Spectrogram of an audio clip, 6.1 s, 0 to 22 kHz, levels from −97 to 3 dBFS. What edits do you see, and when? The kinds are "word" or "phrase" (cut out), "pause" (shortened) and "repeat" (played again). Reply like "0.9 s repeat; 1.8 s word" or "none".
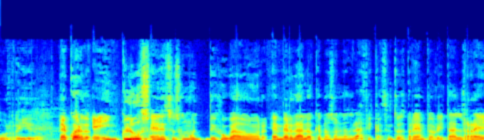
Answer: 1.1 s word; 1.9 s word; 2.3 s word; 3.3 s word; 4.0 s word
